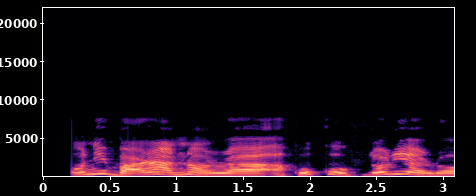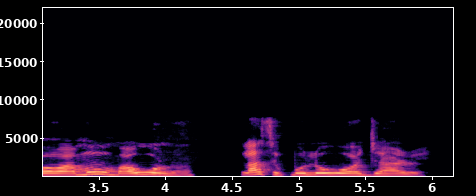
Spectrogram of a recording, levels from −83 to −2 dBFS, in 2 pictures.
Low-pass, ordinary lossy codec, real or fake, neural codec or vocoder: none; none; real; none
